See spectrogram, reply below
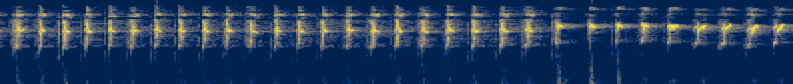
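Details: Lovebird giving its rapid "ngetik" chatter: a fast, even stream of sharp high chips, about four per second, steady throughout with a brief stumble near the end; indoors, no other clear sounds.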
